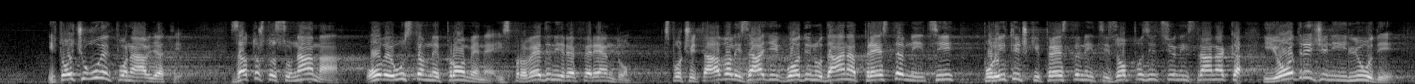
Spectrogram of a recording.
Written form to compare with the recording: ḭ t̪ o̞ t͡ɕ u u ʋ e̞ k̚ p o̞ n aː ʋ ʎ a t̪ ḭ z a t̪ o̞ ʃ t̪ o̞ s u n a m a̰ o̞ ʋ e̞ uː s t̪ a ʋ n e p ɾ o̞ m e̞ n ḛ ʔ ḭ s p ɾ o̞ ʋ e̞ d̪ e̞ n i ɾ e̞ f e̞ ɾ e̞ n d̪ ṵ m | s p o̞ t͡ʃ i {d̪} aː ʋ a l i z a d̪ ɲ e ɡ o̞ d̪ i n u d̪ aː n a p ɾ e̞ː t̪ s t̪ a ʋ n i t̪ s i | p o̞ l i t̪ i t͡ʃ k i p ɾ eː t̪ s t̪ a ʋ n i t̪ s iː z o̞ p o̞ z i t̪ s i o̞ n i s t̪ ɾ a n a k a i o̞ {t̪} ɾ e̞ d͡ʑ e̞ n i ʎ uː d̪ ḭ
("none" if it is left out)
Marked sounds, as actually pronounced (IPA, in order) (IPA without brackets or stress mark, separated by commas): t̪, d̪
